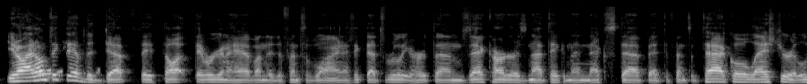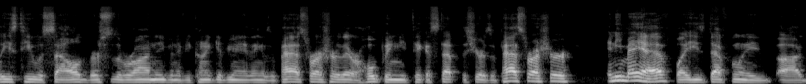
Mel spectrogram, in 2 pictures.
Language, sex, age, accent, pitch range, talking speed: English, male, 30-49, American, 105-130 Hz, 295 wpm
